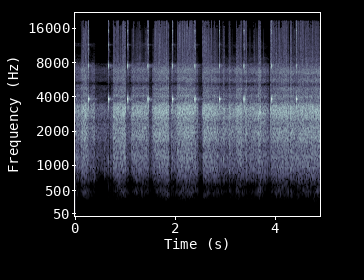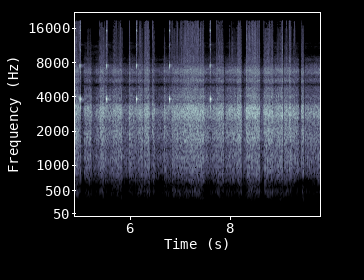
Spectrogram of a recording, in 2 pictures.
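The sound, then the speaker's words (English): A spirit box device growls with harsh, hissing static that cuts in and out in rapid choppy bursts, faint high beeps repeating steadily underneath, with no voices. “The spirit box section of it does not say words, it just kind of growls.”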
